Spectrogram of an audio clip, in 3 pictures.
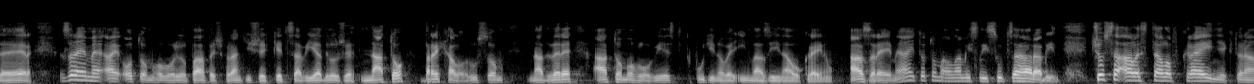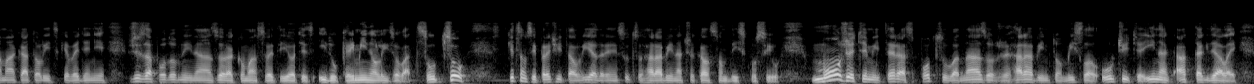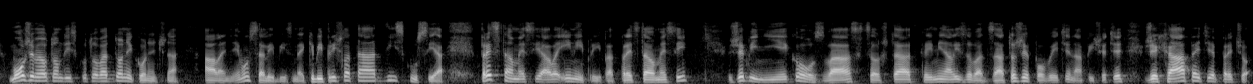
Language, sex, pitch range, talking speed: Slovak, male, 95-130 Hz, 185 wpm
